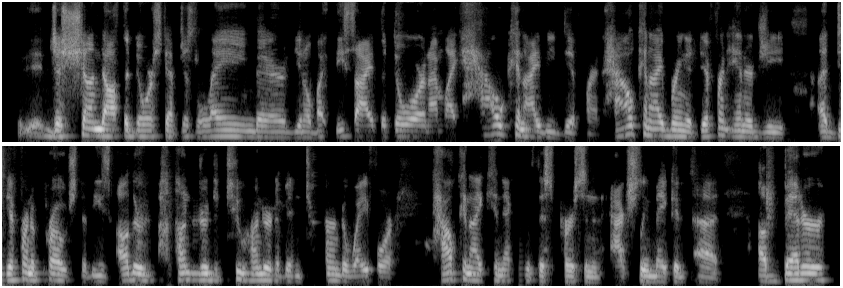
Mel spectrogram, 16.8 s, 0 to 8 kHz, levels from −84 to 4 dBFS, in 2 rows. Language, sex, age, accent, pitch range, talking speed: English, male, 30-49, American, 120-145 Hz, 195 wpm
